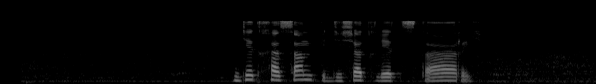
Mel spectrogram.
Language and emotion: Russian, neutral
